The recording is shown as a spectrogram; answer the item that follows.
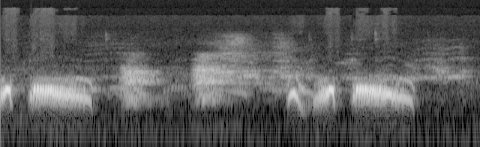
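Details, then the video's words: Spotted dove, 'giọng đồng' voice, sounded as a lure for 'giọng thổ' birds: a long rolling coo, a rustle, then a quick double hoot and another purring coo. "Cu gáy giọng đồng dùng dụ và kích chim giọng thổ hiệu quả"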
